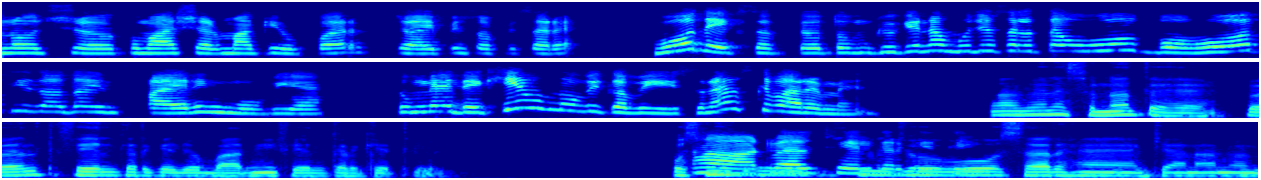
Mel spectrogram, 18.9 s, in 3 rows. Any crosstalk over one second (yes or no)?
yes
